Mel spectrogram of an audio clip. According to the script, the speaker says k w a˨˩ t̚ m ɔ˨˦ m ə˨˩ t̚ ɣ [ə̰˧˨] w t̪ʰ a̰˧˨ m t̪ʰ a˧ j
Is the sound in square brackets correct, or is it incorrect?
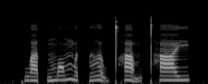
correct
